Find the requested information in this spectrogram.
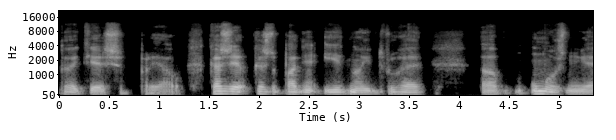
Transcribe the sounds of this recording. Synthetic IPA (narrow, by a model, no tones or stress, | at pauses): t̪ɔjɛcɪɛʃpɾɛja̰wkaʒkaʒd̪ɔpaːd̪ɲɛjɛd̪nɔid̪ɾuɦɛː | umɔʒɲujɛ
